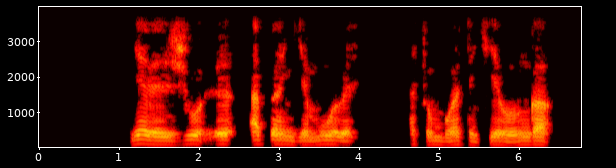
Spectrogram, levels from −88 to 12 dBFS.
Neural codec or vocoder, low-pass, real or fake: none; 3.6 kHz; real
